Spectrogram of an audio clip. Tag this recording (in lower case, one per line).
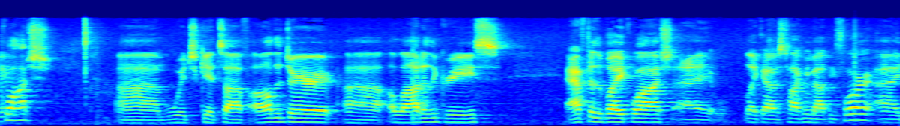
speech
